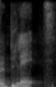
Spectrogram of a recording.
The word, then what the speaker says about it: Replit: Replit.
